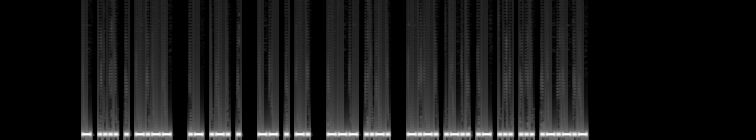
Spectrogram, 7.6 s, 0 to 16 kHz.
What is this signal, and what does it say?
Morse code, heard as a keyed tone, about 43 wpm, 700 Hz. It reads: THEY ARE MEN OF CLASS.
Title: Sentences from Top 1000 Words - Review Part 2 - 45wpm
